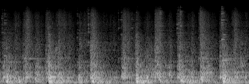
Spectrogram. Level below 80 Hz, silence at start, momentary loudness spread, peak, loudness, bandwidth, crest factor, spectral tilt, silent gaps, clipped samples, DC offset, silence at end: -32 dBFS; 0 s; 2 LU; -2 dBFS; -23 LUFS; 16 kHz; 18 dB; -6.5 dB/octave; none; under 0.1%; under 0.1%; 0 s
